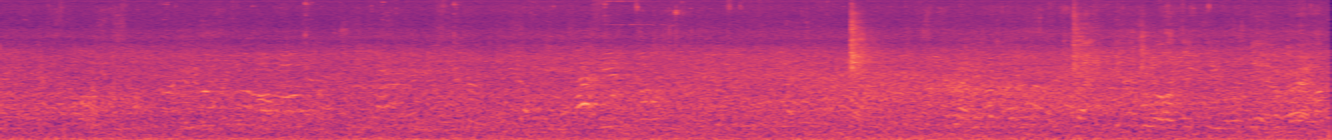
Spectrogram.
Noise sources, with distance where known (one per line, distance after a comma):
person or small group talking, far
